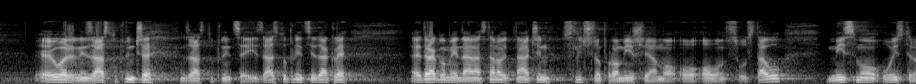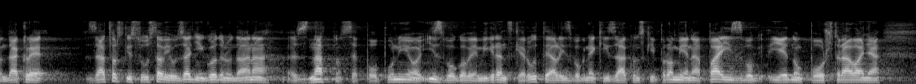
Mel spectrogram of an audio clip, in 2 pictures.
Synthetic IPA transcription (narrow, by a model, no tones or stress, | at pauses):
ḛuʋaʒenizaːst̪upnit͡ʃezaːst̪upnit̪sḛḭzaːst̪upnit̪sid̪akle̞ | d̪ɾaːɡo̞mije̞d̪anast̪ano̞ʋit̪naːt͡ʃinslit͡ʃnopɾo̞miʃʎamo̞ʔoʔoʋo̞msṵːst̪aʋu | miːsmo̞ʔuist̪inud̪akle̞ | zaːt̪ʋo̞ɾskisuːst̪aʋjeuzadʲɲiɣɡo̞d̪inud̪aːnaznat̪nose̞po̞punio̞ʔizbo̞ɡo̞ʋe̞miɡɾant̪ske̞ɾuːt̪e̞alizbo̞ɡne̞kiɣzaːko̞nskixpɾo̞mje̞napaizbo̞ɡjed̪no̞ɡ̚poːʃt̪ɾaːʋaːɲa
